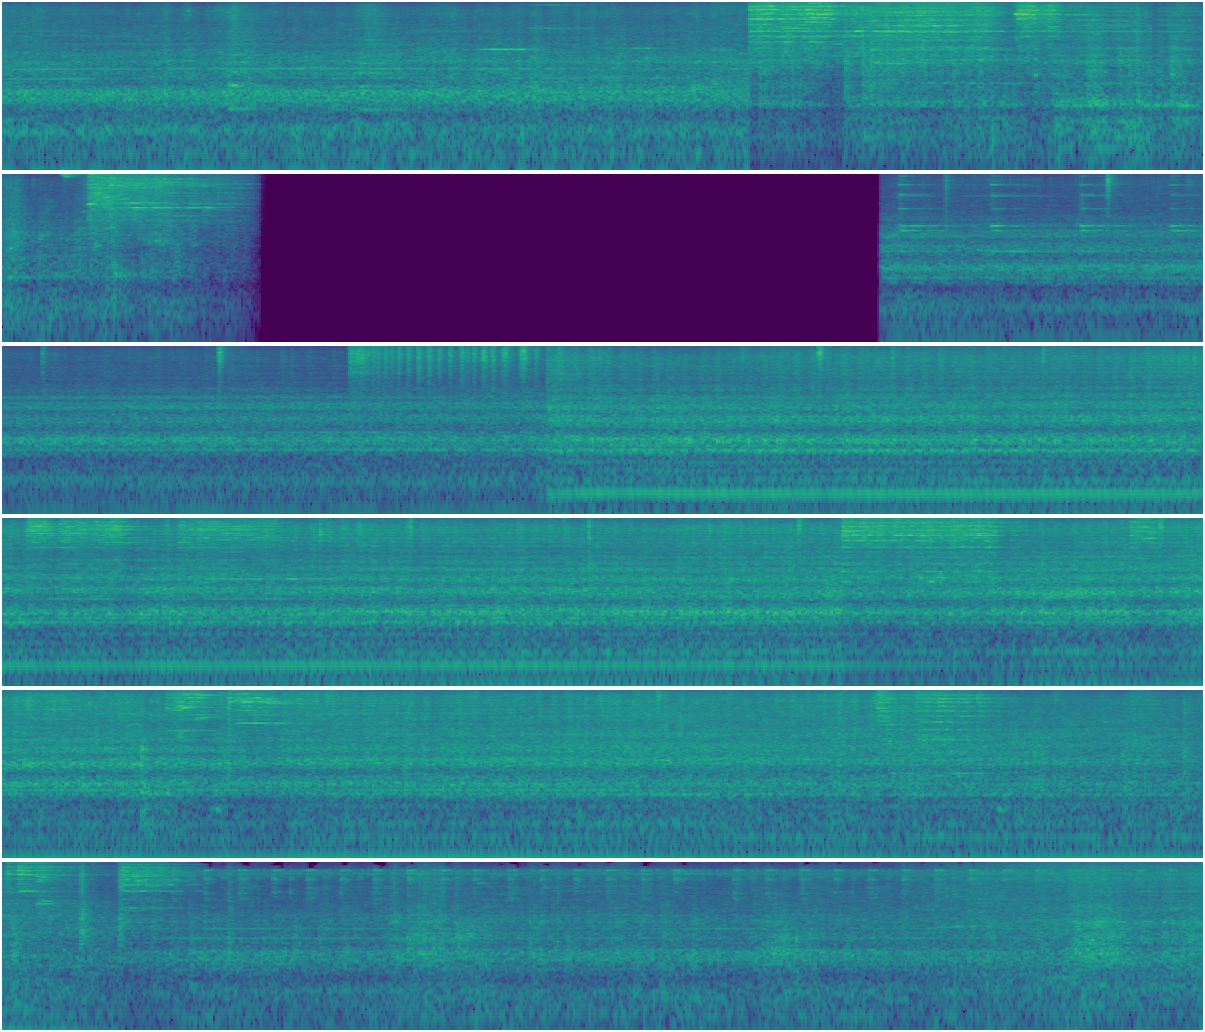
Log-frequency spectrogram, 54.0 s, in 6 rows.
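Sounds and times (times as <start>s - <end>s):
diesel locomotive engine: 0.0s - 11.0s, 15.6s - 54.0s
freight cars rumbling past: 16.2s - 54.0s.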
